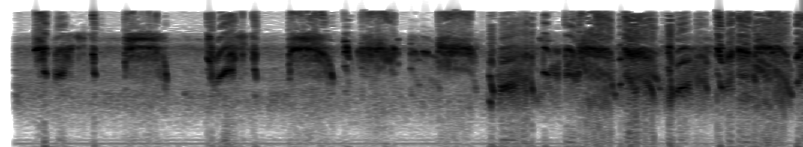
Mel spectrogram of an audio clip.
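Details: Swiftlets calling outdoors to gather the flock: dense bursts of high chirps and rapid twittering, short squawky notes repeated almost twice a second with irregular gaps, and a steady low hum underneath.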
